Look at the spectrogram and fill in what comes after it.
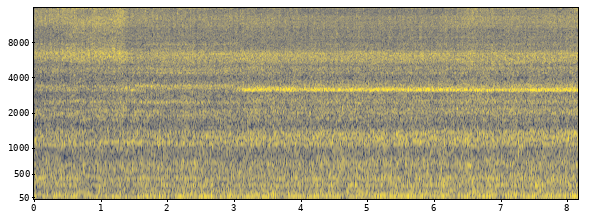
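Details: Ford EB Falcon manual six-cylinder after cleaning throttle body and idle actuator and changing leads, white smoke from carb cleaner: loud uneven idle with irregular stumble like a cylinder dropping out; rough idle persists, cause unconfirmed.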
